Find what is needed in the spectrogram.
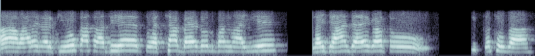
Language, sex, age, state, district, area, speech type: Hindi, female, 60+, Uttar Pradesh, Chandauli, rural, conversation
